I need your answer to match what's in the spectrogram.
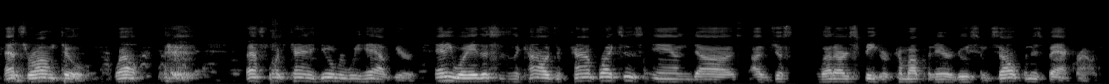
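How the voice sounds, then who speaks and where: A man's voice: mid-range voice, normal speed. An older man making rambling, wry club announcements at a microphone in a small meeting hall. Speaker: event host announcer. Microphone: handheld microphone on stand. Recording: dull lo-fi sound.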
